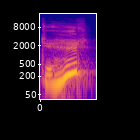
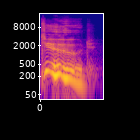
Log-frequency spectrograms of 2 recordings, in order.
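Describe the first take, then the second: First: The word sounds alarmed and frightened. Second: The word sounds exasperated and disapproving. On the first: There is danger nearby. "there's a Jason Voorhees from Friday the thirteenth is sitting around the corner" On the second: Someone said something stupid. "your friend says something stupid"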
